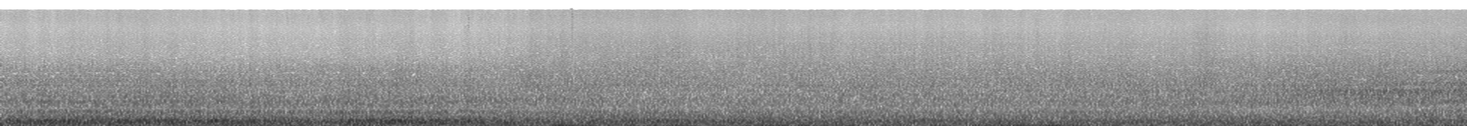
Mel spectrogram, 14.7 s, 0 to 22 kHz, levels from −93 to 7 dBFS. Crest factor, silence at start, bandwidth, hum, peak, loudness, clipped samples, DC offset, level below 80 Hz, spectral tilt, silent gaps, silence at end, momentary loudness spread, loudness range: 14 dB; 0 s; 16 kHz; none; -8 dBFS; -24 LUFS; under 0.1%; under 0.1%; -30 dBFS; -6.5 dB/octave; none; 0 s; 6 LU; 5 LU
